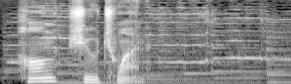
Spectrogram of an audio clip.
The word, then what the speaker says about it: Hong Xiuquan: Hong Xiuquan, pronounced roughly Hong Xiuquan.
